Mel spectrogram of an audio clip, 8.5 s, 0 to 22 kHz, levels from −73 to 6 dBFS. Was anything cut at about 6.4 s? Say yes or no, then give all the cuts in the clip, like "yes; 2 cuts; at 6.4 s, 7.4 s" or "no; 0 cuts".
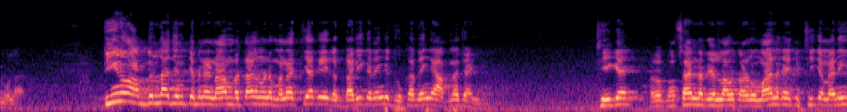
no; 0 cuts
